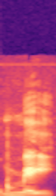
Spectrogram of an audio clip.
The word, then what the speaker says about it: may: primeiro é esse aqui o mei você pode lembrar que tem um mês do ano que também nós falamos mei certo mei E além disso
